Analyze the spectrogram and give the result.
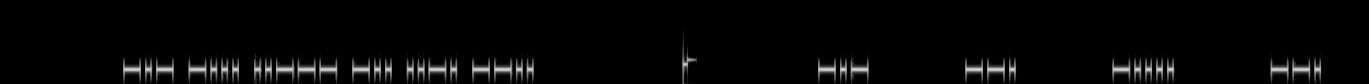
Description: Morse code, heard as a keyed tone, about 22 wpm, spaced as for 13 wpm, 700 Hz. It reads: KB2DFZ KG6G
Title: USA Call Signs - 6 Characters - 6x Character Spacing - 22wpm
